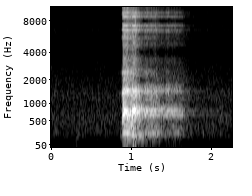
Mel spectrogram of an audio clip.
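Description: A man's voice: one short utterance about a second in, after a pause with almost nothing to hear.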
